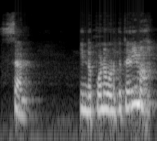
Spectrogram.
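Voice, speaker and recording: A man voicing a stern, hurt older brother who speaks slowly and accusingly. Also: sits high, vocal fry, voice pushed down.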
